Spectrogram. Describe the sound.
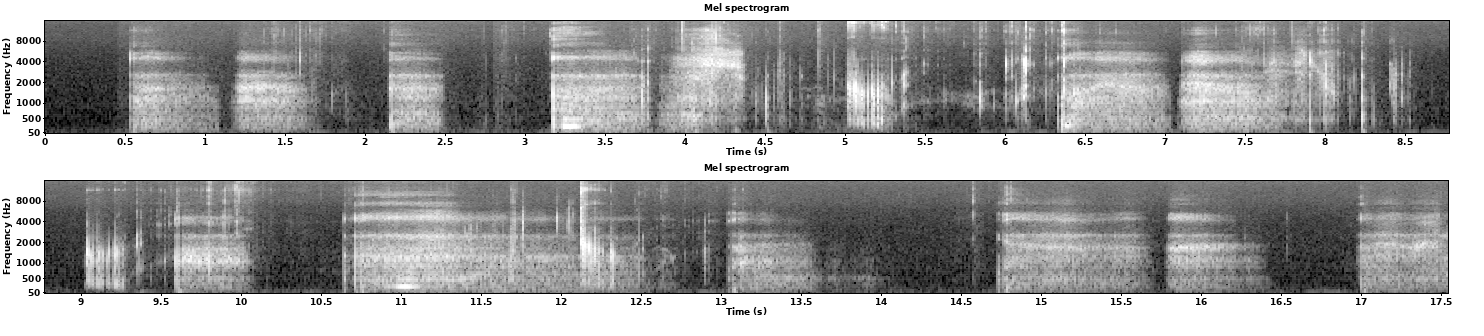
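Wet tongue-licking and mouth sounds in an intimate roleplay where the face is licked: a quiet series of soft smacking, slurping bursts separated by short silences, with no talk.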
